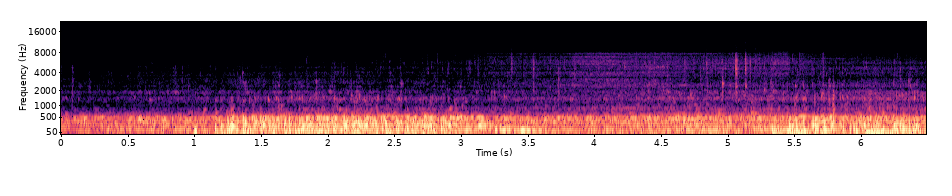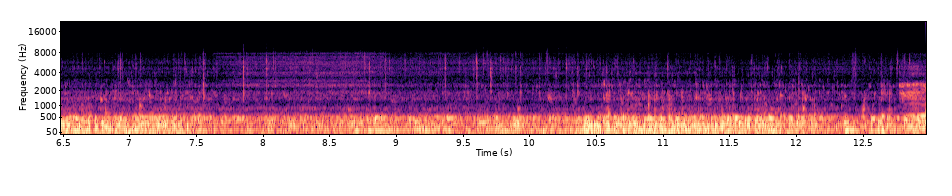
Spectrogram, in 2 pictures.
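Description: Muffled underwater water noise picked up by a camera in a waterproof housing: a dense, steady low rumble of moving water with scattered faint ticks.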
